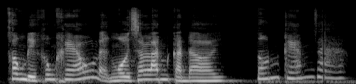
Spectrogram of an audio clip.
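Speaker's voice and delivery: put-on high-pitched fussy old wife rambling; chattering wife. A narrator's reading. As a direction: prattle on, tactless and fussing. (bà vợ lắm mồm nói giọng cao)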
